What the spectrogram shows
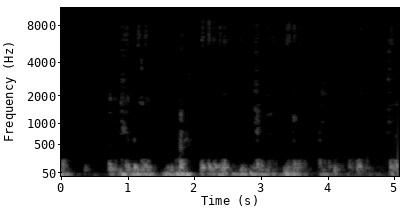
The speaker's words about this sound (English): Let me write this down.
